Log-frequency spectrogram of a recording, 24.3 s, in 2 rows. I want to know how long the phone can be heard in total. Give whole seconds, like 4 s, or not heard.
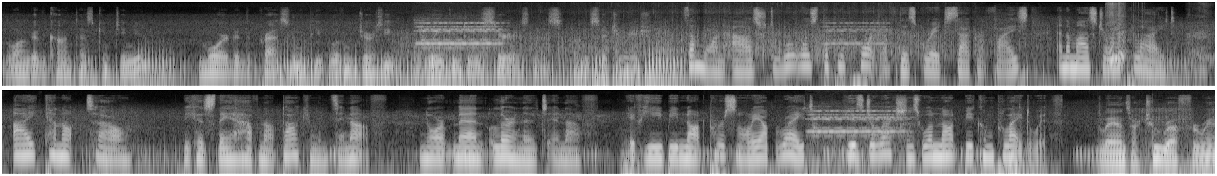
3 s.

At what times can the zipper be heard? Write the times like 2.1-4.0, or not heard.
11.0-12.2.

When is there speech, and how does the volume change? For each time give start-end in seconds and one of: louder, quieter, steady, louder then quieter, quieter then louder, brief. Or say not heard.
0.0-24.2 louder.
